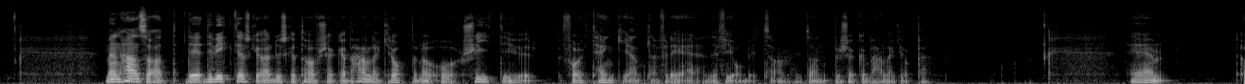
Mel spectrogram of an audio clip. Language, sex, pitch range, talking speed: Swedish, male, 90-115 Hz, 195 wpm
